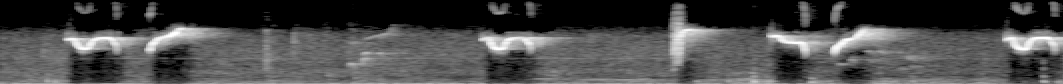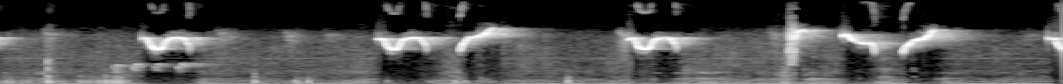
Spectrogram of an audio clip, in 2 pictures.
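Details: Kolibri wulung sunbird singing energetically as training song for other cage birds: repeated bursts of piercing, high, twisting whistles, often two or three notes run together, recurring every second or so over a soft low drone.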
